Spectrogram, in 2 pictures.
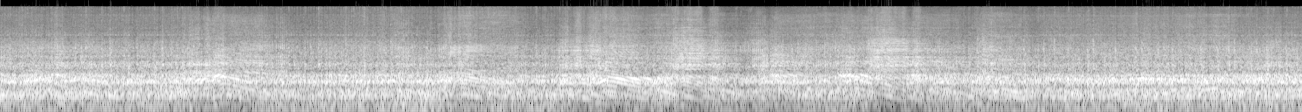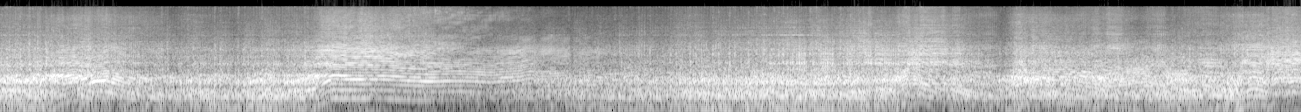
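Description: Several modified drag-race motorcycle engines running loudly together, the riders revving them while held at the start line. A little past two-thirds of the way through, one engine is revved sharply up and back down.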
